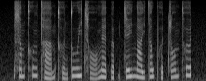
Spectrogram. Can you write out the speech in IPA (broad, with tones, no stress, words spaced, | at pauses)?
sɐ˥mkʰʊ˥ŋ t̪ʰaː˨˥m kʰɵ˨˥nt̪uː˥jt͡sʰɔː˨˥ ŋɛː˧k̚œː˨˥p̚ɐ˧t̚se˥j n̪aː˧jt̪ɐ˥wpʰɵ˨t̚t͡sɔː˥m t̪ʰɵ˥t̚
